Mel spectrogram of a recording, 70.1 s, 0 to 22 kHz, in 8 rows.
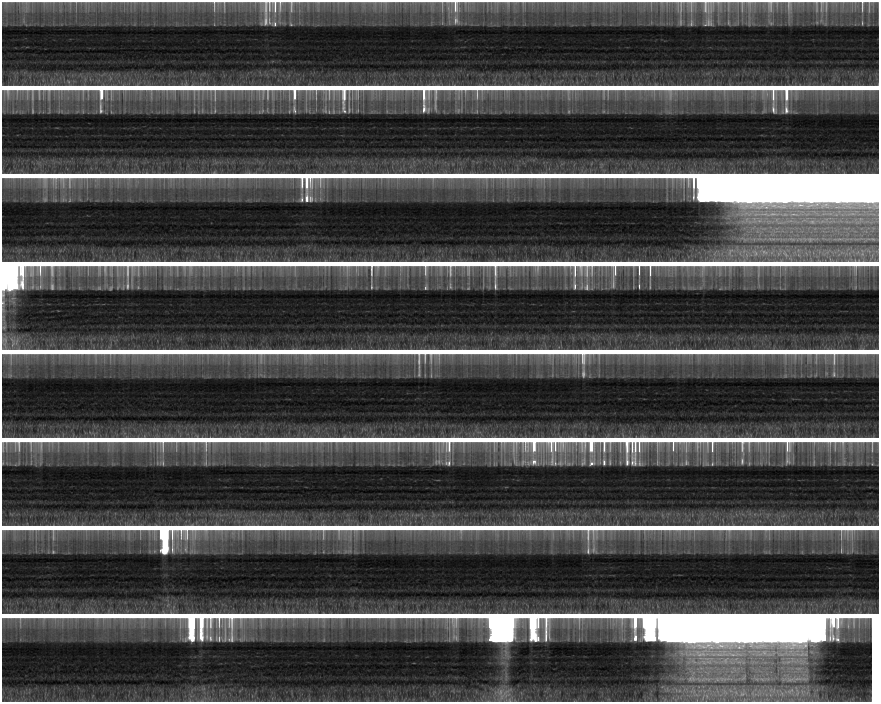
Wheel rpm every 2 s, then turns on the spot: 200, 200, 200, 200, 200, 200, 200, 200, 200, 190, 200, 200, 30, 150, 200, 190, 200, 200, 190, 190, 200, 200, 200, 200, 200, 200, 200, 180, 190, 200, 200, 170, 190, 120, 40.
none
